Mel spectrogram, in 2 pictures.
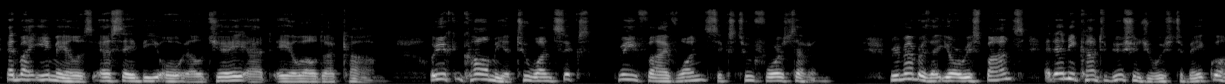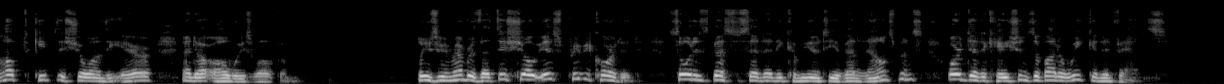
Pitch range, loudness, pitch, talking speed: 150-210 Hz, -23 LUFS, 170 Hz, 150 wpm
